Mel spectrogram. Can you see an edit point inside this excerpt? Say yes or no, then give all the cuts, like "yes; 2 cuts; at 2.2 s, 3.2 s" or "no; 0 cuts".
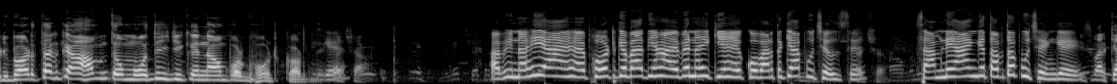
yes; 1 cut; at 3.3 s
